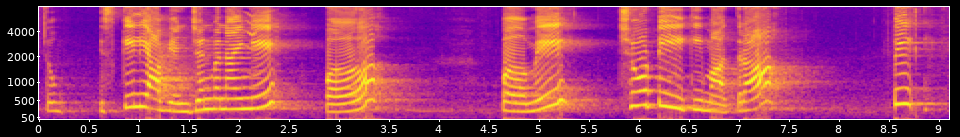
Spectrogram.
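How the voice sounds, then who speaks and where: A woman teacher with a high voice leads a dictation lesson for small children. She speaks very slowly and patiently, breaking each word into syllables and drawing it out. Her voice carries a long reverb from the room. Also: sharp tone. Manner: slow, patient, spelling words syllable by syllable.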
